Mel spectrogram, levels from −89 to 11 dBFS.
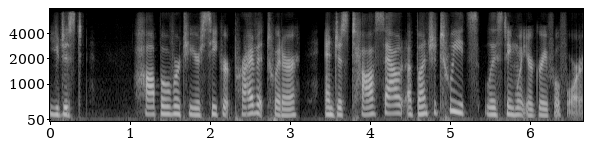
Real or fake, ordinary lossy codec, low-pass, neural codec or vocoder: fake; MP3, 64 kbps; 7.2 kHz; codec, 16 kHz, 0.7 kbps, FocalCodec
